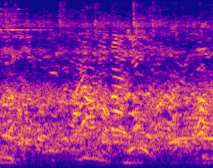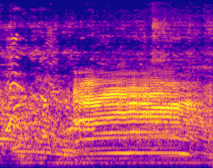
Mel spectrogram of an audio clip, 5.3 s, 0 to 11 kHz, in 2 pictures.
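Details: At a busy cattle market, Hari Sardar in 14 Gram, Comilla, a cow lets out a lowing moo that slides slightly downward near the end, over constant chattering voices of the crowd.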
